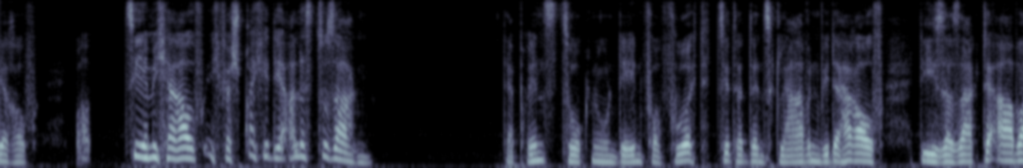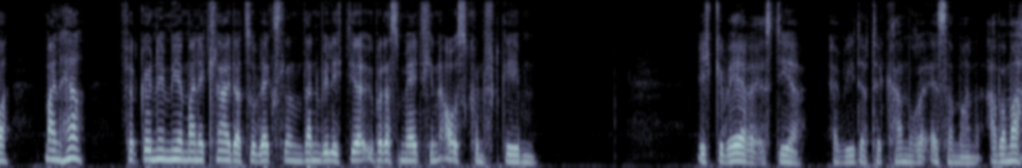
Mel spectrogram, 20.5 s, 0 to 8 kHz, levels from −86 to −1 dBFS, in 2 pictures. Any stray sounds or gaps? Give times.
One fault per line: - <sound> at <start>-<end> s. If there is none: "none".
- laugh at 0.8-0.9 s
